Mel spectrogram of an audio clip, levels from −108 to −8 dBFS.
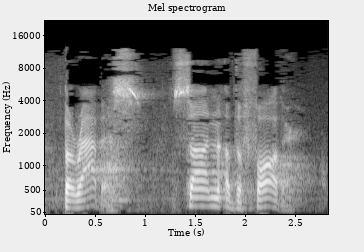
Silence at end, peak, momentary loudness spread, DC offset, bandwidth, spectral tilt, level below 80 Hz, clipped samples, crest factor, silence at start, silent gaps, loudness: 0.25 s; 0 dBFS; 9 LU; under 0.1%; 12.5 kHz; -2 dB/octave; -68 dBFS; under 0.1%; 20 dB; 0 s; none; -19 LUFS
